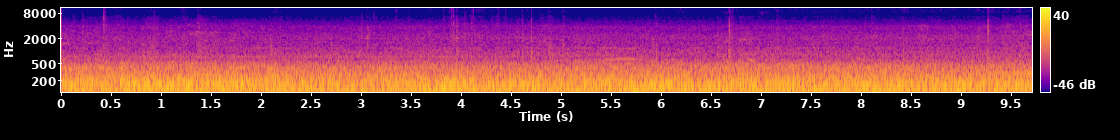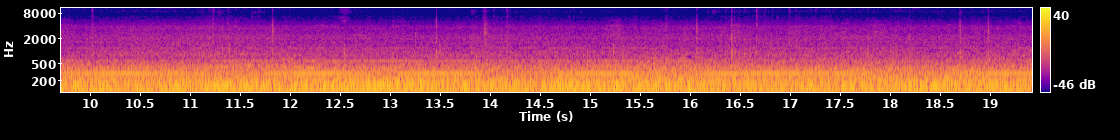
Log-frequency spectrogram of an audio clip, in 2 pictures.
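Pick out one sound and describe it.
Jet engines roar with a steady low rumble inside an airliner cabin.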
